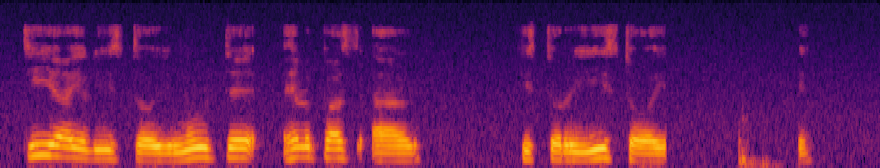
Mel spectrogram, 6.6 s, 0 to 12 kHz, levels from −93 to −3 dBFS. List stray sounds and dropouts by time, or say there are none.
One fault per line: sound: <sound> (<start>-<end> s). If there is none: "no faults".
sound: thud (5.5-5.9 s)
